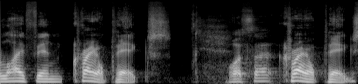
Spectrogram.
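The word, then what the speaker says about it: cryopeg: g uh if you cry pegs yeah uh I think a Copeg it's also pronounced Copeg uh so uh but it's spelled like cryo okay uh and what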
